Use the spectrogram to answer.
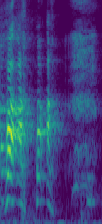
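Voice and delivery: loud burst of laughter; a big loud laugh; bright loud laugh; real laugh. Real, not acted. Laughs at own joke.

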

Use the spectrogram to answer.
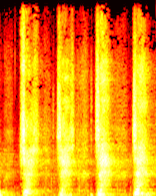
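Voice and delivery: breathy, voiceless mock agreement, slow at the end; mock whispered yes. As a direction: whisper it like a dazed yes-man. Reacts to his assigned ministry. (sí fingido en susurro, lento)

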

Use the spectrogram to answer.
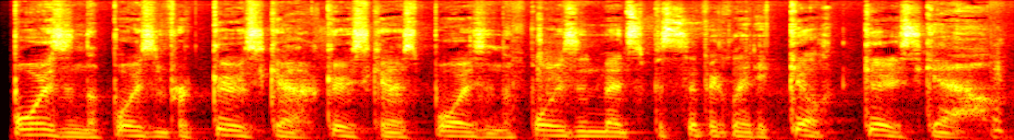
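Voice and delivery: lightly voiced Kronk impression; a hint of the Kronk voice; Emperor's New Groove impression. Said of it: "very confident in his impressions".

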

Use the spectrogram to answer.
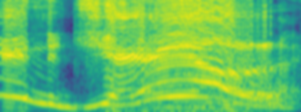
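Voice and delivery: sudden high, loud shout; mock furious yell. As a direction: blast the last word as the verdict. Manager throws brothers in jail.

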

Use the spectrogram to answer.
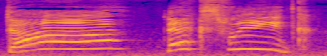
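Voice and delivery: high, loud gleeful teasing; excited announcement. Acted. Sister announces surprise visit.

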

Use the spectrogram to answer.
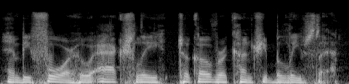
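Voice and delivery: normal talking voice

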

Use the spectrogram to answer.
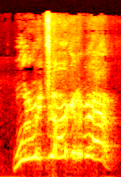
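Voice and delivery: high, loud disbelieving shout; loud cry of disbelief at his own fans; exasperated shout. Real, not acted.

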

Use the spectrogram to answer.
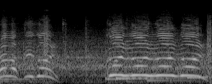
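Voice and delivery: breakneck goal commentary. Acted. (narración de gol a toda velocidad)

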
